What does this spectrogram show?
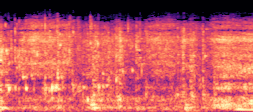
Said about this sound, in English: The waiter fills his glass.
